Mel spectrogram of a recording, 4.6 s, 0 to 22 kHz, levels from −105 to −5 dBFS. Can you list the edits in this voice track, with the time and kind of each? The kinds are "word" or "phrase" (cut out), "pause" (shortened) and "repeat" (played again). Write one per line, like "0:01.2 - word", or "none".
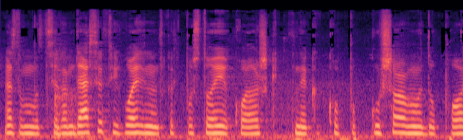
0:02.9 - word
